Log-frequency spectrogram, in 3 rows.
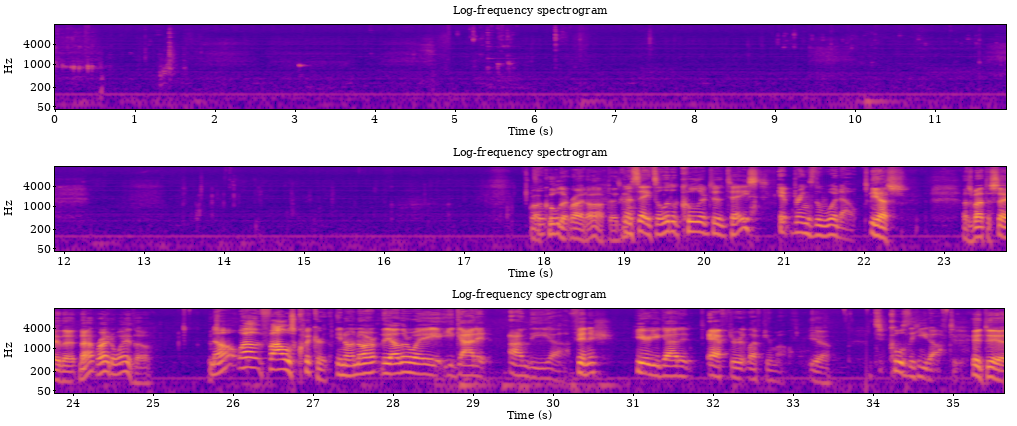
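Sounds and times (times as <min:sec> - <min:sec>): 
whiskey poured into a glass: 0:00.0 - 0:00.7, 0:05.1 - 0:06.0, 0:09.0 - 0:09.5
steady low hum: 0:00.0 - 0:35.6
soft drips of water into whiskey: 0:05.0 - 0:06.0, 0:08.8 - 0:11.6
speech: 0:17.8 - 0:22.6, 0:23.2 - 0:25.1, 0:25.7 - 0:35.6.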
